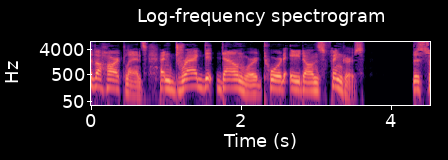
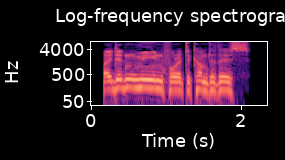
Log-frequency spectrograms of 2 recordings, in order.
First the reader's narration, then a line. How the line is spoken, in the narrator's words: Adon said, sighing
